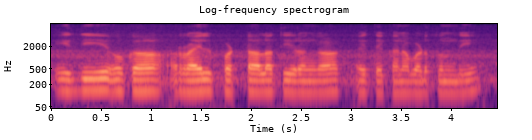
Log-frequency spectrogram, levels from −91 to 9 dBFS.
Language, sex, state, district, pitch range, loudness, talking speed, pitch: Telugu, female, Telangana, Komaram Bheem, 120-130 Hz, -18 LUFS, 95 wpm, 125 Hz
